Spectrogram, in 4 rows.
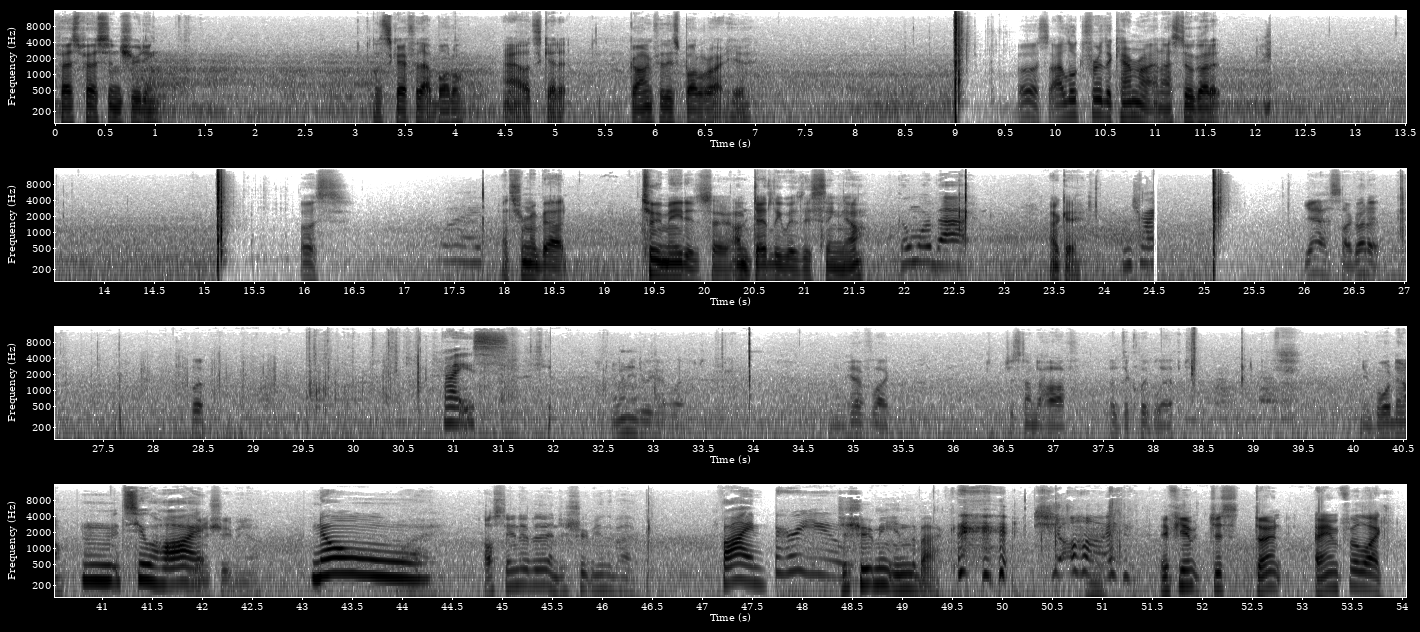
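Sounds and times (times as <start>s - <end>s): distant traffic noise: 0.0s - 54.0s
wind rumbling on microphone: 26.5s - 32.0s
footsteps on dry ground: 26.9s - 30.8s.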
